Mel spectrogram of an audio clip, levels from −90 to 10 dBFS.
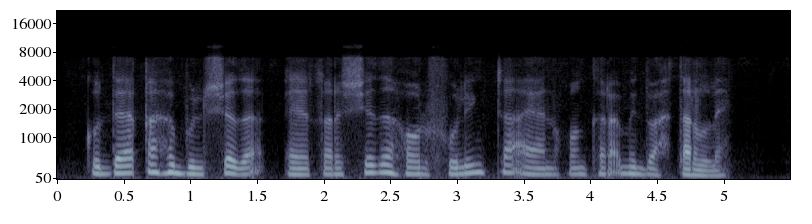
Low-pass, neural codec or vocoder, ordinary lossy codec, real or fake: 7.2 kHz; codec, 16 kHz, 0.7 kbps, FocalCodec; Opus, 24 kbps; fake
